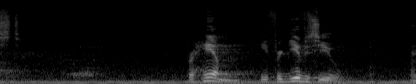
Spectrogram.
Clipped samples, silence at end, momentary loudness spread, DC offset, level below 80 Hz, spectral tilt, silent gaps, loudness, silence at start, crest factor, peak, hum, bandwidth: under 0.1%; 0 s; 18 LU; under 0.1%; -50 dBFS; -5.5 dB/octave; none; -36 LUFS; 0 s; 22 dB; -16 dBFS; 60 Hz at -50 dBFS; 16 kHz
